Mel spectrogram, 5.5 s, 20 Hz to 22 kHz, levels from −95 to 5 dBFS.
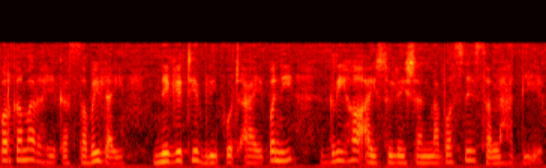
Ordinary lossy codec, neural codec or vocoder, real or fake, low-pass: none; codec, 16 kHz, 4 kbps, X-Codec, WavLM features, trained on Multilingual LibriSpeech; fake; none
